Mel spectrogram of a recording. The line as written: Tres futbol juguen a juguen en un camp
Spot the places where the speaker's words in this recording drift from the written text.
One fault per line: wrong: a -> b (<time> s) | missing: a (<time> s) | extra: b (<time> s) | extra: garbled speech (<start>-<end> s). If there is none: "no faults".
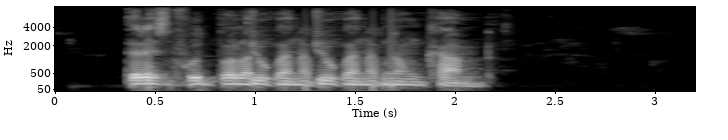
no faults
